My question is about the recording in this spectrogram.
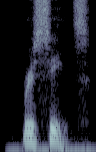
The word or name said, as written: receipts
